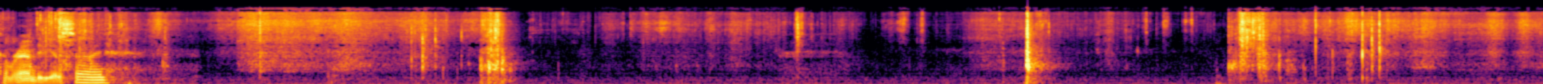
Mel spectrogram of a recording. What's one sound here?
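Coarse grip tape rasps and rustles as hands press and rub it down.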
